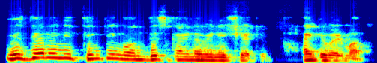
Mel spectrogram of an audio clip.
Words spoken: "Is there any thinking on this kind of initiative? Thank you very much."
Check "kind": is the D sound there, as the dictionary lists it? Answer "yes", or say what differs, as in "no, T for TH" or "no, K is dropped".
yes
